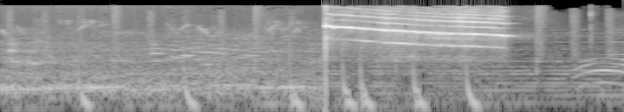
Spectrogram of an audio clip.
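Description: Holi whistle colour-smoke ball going off: a loud, shrill whistle that starts about three seconds in and slowly falls in pitch for about two seconds, over background music.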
